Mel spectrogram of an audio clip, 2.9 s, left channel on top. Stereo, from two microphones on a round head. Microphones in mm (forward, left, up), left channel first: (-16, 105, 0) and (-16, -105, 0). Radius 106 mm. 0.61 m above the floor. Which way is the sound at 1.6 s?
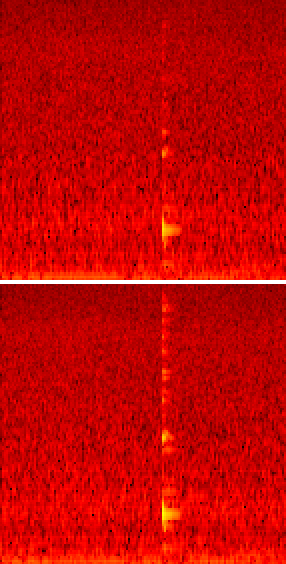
70° right (ahead or behind).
